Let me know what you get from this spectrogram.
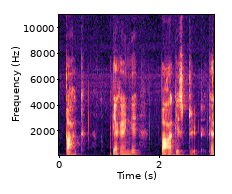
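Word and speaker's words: Palk: पी ए एल के बट आप लोग पालक के मत कीजिएगा। इसे क्या कहेंगे? पाक।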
